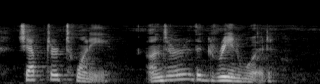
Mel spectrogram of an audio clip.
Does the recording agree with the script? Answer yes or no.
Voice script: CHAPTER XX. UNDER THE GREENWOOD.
yes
